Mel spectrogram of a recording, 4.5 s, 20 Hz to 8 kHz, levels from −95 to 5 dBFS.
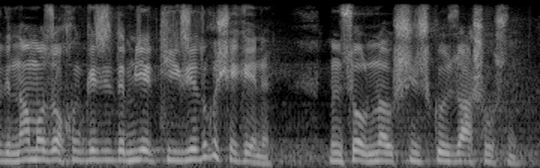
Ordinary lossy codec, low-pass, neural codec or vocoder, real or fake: none; 7.2 kHz; none; real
